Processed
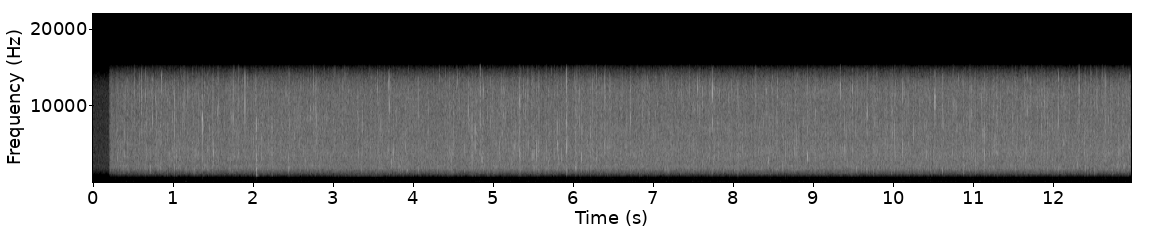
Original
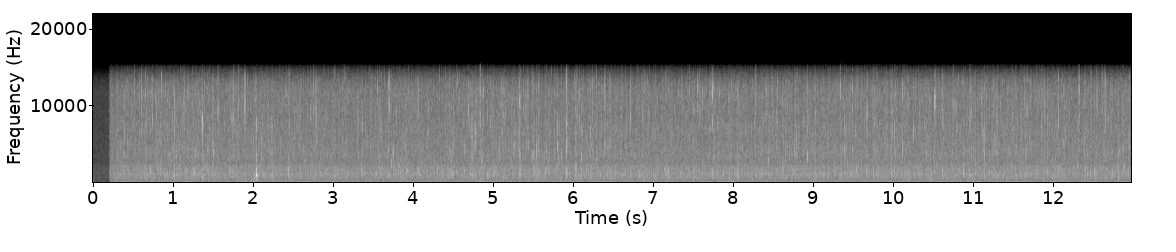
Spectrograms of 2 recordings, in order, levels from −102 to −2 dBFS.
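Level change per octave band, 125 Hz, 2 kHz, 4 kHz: under -40 dB, -13.5 dB, -8.5 dB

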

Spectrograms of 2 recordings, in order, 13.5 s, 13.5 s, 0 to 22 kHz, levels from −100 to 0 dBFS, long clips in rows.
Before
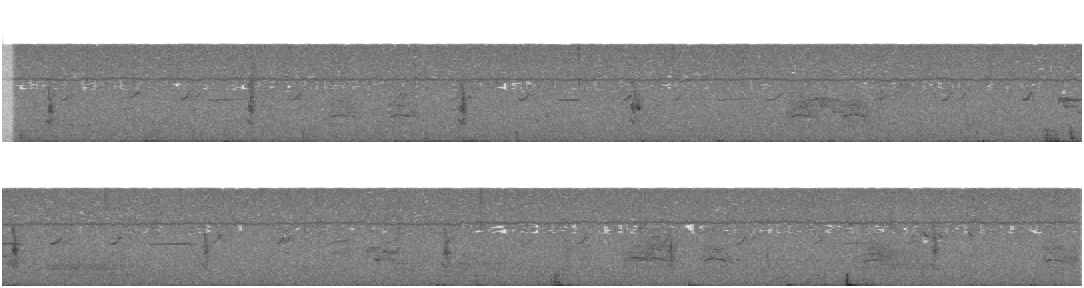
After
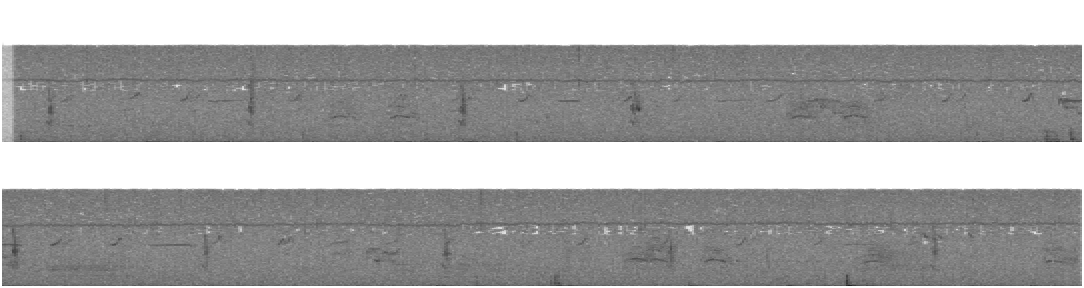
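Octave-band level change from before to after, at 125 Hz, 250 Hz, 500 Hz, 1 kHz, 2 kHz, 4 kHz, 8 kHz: +4.0 dB, -8.5 dB, -0.5 dB, -0.5 dB, 0.0 dB, 0.0 dB, 0.0 dB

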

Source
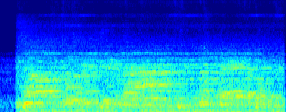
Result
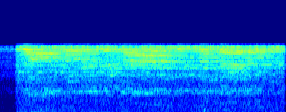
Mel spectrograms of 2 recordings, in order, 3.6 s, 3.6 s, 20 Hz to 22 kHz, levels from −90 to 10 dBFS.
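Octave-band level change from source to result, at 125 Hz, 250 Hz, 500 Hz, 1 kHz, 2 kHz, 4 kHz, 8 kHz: under -25 dB, under -35 dB, under -25 dB, -20.0 dB, +1.0 dB, +26.5 dB, no reading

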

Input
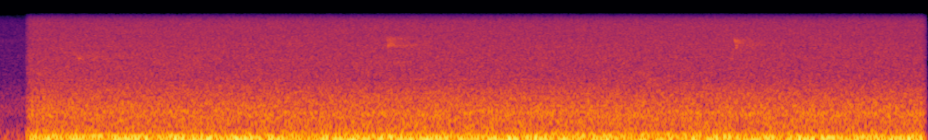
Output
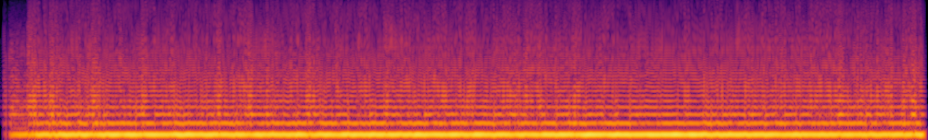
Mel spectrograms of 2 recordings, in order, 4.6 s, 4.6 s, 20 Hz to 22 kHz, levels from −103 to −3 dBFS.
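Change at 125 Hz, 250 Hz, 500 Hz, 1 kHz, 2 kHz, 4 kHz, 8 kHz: +5.0 dB, no reading, +1.0 dB, -5.0 dB, -0.5 dB, -2.5 dB, -7.0 dB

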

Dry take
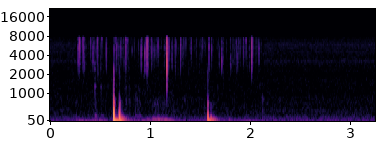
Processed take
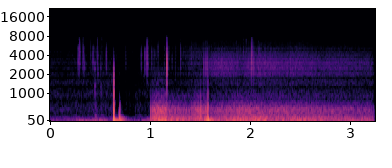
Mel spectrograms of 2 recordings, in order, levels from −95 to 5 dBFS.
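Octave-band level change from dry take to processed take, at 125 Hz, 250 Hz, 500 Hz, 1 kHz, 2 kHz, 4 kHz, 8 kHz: -2.5 dB, -8.5 dB, -3.0 dB, +2.0 dB, -1.5 dB, -6.5 dB, no reading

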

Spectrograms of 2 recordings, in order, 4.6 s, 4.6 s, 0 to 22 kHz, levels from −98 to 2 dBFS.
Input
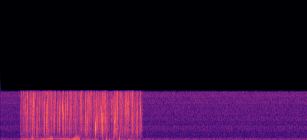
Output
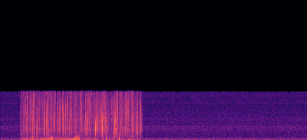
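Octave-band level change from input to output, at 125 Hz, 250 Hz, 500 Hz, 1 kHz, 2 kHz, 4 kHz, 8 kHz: +4.5 dB, +2.5 dB, +0.5 dB, 0.0 dB, -1.0 dB, -6.0 dB, no reading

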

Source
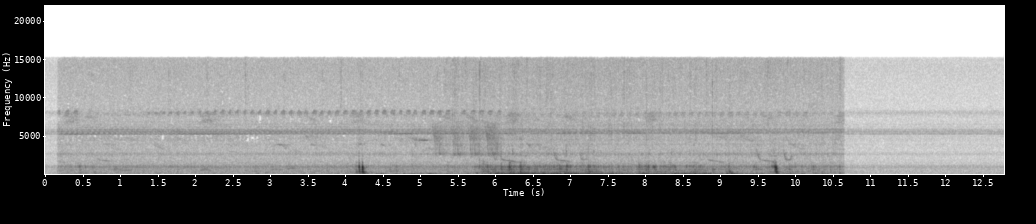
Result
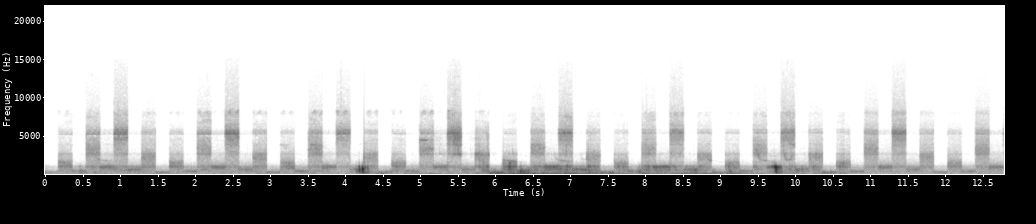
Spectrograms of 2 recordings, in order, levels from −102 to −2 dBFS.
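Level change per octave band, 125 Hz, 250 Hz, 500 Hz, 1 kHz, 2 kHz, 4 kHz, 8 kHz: -10.5 dB, -6.0 dB, +1.5 dB, +1.5 dB, -3.0 dB, -4.0 dB, -12.0 dB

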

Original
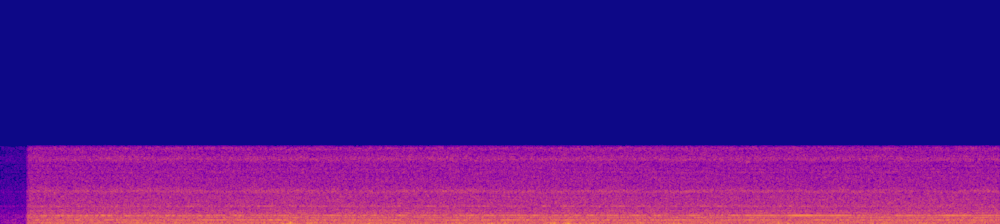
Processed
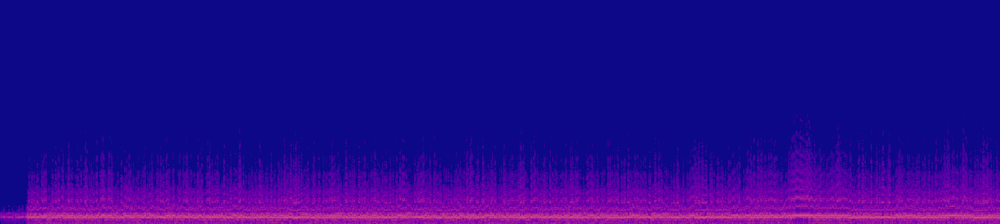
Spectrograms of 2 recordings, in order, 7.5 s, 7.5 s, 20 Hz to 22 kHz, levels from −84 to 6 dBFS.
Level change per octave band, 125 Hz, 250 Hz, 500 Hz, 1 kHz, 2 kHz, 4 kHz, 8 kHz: -26.5 dB, -25.0 dB, -17.5 dB, -12.0 dB, -15.0 dB, -20.5 dB, no reading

